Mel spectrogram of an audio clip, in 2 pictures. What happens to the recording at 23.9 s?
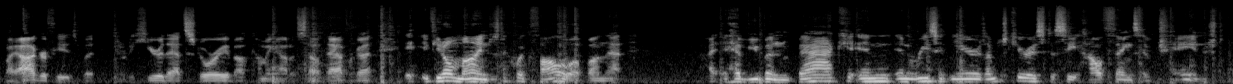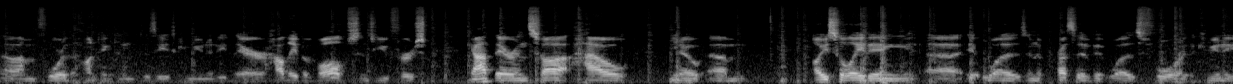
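At 23.9 s the speech is cut by the noise suppressor: from 21.4 s to the end, it mistakes quiet speech for noise and lowers it by up to about 21 dB, leaving roughly a second and a half of swallowed, faint sound. Noise suppressor artifacts also run through the whole clip, with the room noise pulled down by about 21 dB between phrases, so the remaining background pumps up under the voice.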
